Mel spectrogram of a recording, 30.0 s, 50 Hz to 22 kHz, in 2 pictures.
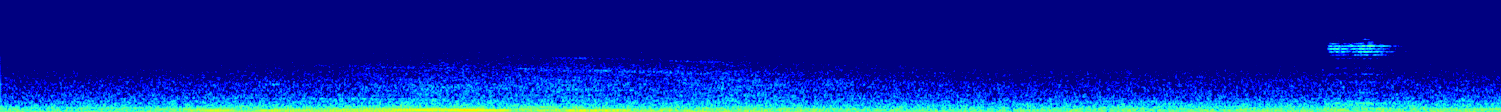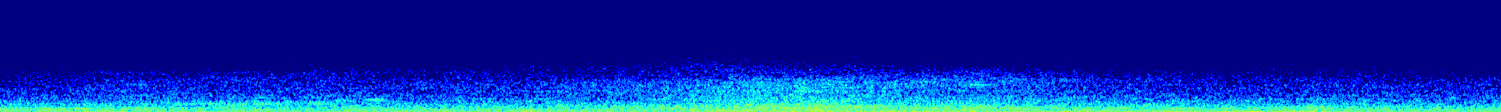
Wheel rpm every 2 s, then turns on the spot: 0, 0, 0, 0, 0, 0, 0, 0, 0, 0, 0, 0, 0, 0, 0.
none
